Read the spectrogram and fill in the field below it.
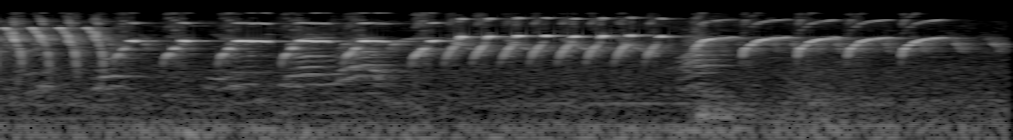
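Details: Singing male canary whose long rolling song is used to teach other birds: rapid descending whistled notes, fast chattering runs, then evenly spaced arched whistles repeated several times per second.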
